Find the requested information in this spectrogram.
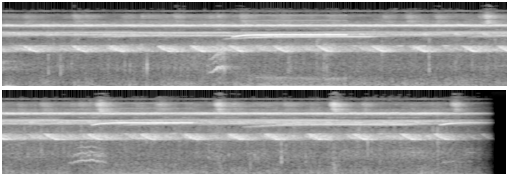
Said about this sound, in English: All right, so we might have been a little harsher than the actual bird, and maybe a little bit more, not quite a high-pitched whistle as they usually do with it rolling.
